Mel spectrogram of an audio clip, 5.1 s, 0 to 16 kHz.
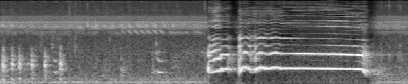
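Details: Rooster hatched at home and kept in the countryside, crowing again and again on 1 September 2019, recorded with a GoPro and wireless microphone. Quick soft clucks first, then a full crow that rises and holds a long, even, bright note. Insects chirr faintly.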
